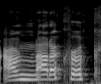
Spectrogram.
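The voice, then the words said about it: Imitates another person's voice. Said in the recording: “Richard Nixon impression ... pretty good ... That's pretty good”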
